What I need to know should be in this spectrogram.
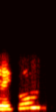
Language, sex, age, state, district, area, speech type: Urdu, female, 45-60, Uttar Pradesh, Rampur, urban, conversation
